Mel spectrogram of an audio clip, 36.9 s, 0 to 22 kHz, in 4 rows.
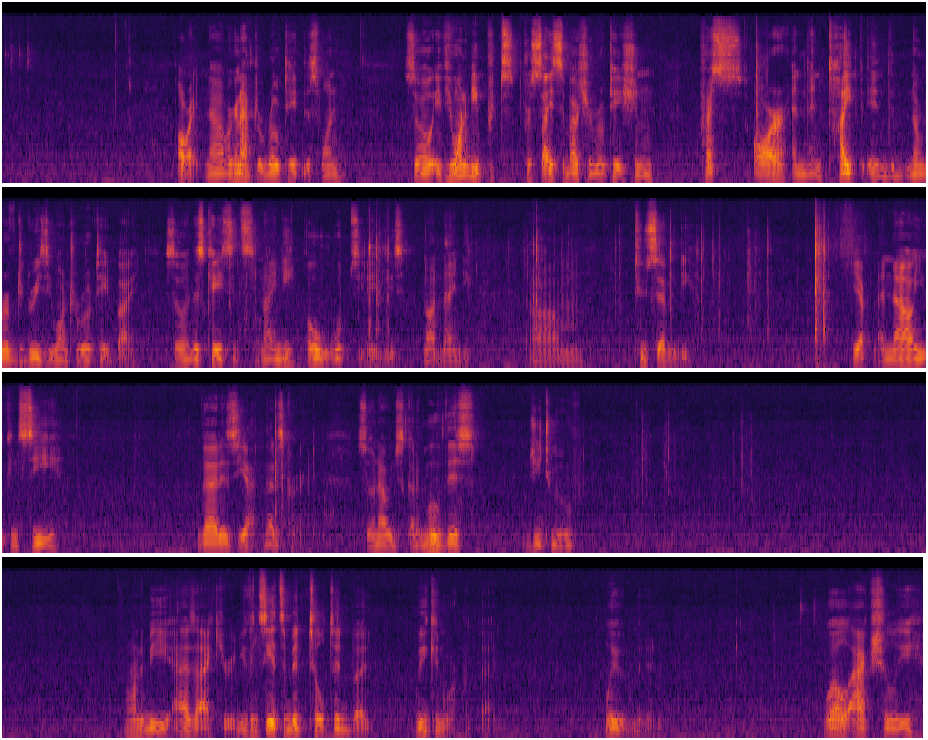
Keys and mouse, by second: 0.0 click, 2.4 click, 7.5 r, 19.2-20.3 drag, 20.3 middle click, 21.2 KP_7, 22.4 click, 25.7 g, 35.6 click.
